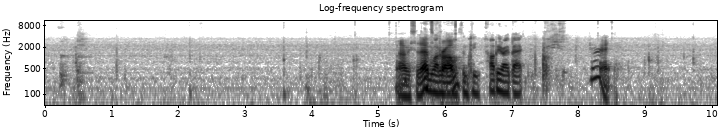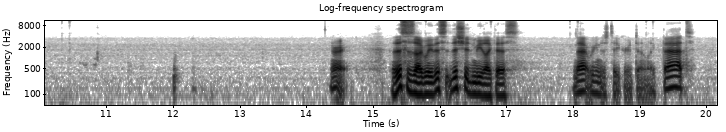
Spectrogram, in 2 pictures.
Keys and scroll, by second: 0.6 super+z, 1.9 u, 4.5 u, 10.4 super+z, 17.9 l.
